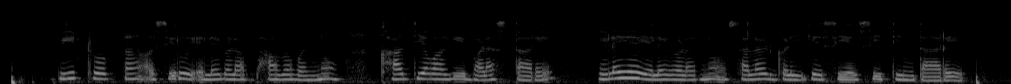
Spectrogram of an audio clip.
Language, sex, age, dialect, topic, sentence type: Kannada, female, 41-45, Mysore Kannada, agriculture, statement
